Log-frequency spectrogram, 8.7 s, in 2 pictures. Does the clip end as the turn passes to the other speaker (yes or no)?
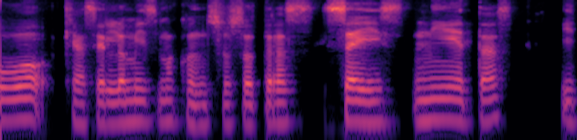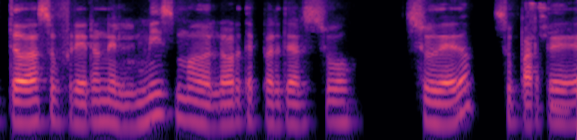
yes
